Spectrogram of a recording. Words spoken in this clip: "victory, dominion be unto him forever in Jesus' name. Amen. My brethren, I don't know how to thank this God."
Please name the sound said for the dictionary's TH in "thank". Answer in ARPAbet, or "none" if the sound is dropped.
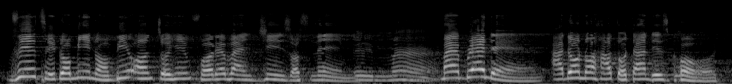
T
